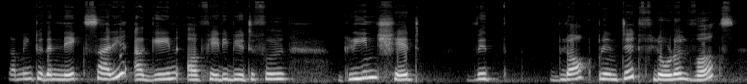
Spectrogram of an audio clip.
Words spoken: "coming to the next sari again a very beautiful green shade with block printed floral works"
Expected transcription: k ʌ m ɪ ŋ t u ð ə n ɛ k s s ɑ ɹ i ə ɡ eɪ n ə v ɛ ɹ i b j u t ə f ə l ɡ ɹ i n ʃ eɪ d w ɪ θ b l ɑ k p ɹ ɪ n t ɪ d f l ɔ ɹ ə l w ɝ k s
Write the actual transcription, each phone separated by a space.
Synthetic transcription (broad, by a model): k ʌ m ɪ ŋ t u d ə n ɛ k s s ɑ ɹ i ə ɡ eɪ n ə f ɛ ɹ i b j u t ə f ə l ɡ ɹ i n ʃ eɪ d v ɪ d b l ɑ k p ɹ ɪ n t ɪ d f l ɔ ɹ ə l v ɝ k s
